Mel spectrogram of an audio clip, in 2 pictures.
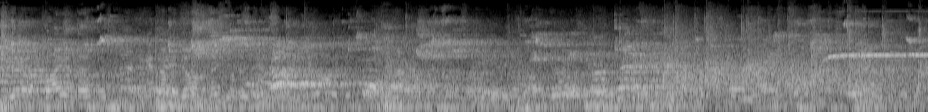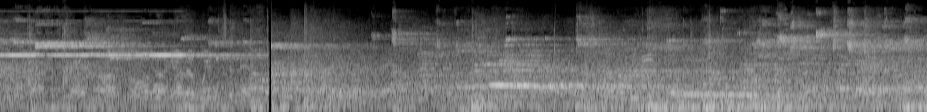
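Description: Indoor basketball game: players' and spectators' voices echoing in a gym hall, with a basketball bouncing on the hardwood court. A steady high tone sounds for a few seconds around the middle.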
